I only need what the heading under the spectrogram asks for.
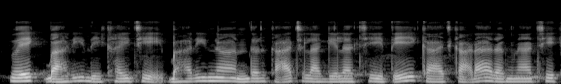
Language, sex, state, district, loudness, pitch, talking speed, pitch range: Gujarati, female, Gujarat, Valsad, -20 LUFS, 135 Hz, 150 wpm, 130-150 Hz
